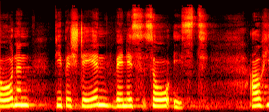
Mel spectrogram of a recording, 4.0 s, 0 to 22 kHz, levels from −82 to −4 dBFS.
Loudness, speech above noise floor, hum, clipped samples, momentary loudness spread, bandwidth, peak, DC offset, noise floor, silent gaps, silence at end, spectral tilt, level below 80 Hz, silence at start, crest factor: -18 LUFS; 26 dB; none; under 0.1%; 12 LU; 17.5 kHz; -4 dBFS; under 0.1%; -43 dBFS; none; 0 s; -3.5 dB/octave; -78 dBFS; 0 s; 16 dB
